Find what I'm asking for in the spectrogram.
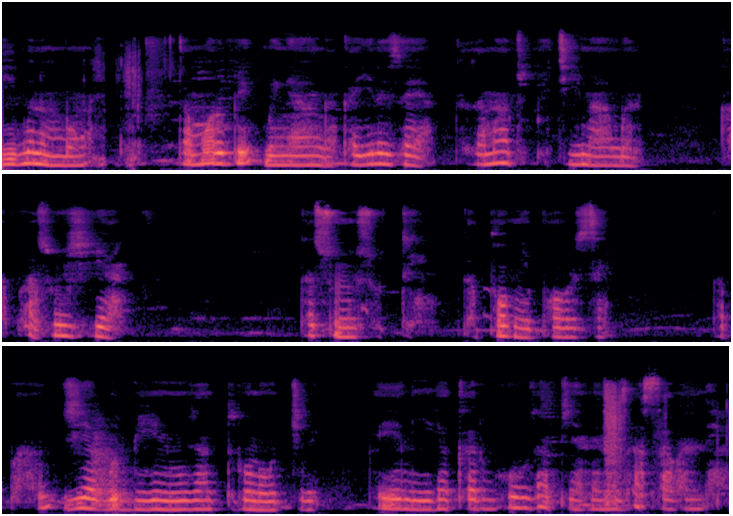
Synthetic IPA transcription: iː˦ɡ͡bɪ˦nɨ˨m̩˨˦bɔ˦ŋɔ˦ | ka̰˨mɔ˦ɾɨ˦bɛ˦ɡ͡bɛ˨ɲa˦ŋɡa˨ka˨jɛ˦lɨ˦za˦ja˨ | ka˨za˨maː˦tu̥˨pe˨tʰiː˦maː˦ɡ͡ba˦nɨ˨ | kʰa˨pa˨ʔso˦ʒi˦a˨ | kʰa˨sʊ˨nu˦su̥˨tɪ̥˨ | ka˨pʰɔ˦bɲɛ˨pʰɔ˦bɾɪ˦sɨ˦ | ka˨pa˨ʔʒi˦a˨ɡ͡be˦biː˦nuː˦za˦ntɨ˨ɾo˦no˨t͡ʃi˦ɾɪ˦ | ka̰˨jɛ̰˦liː˨˦ɡa˦kʰa˦ɾɨ˦bo˦za˦pi˨ɛ˨nːɨ˨na˦za˦ʔsa˦ba˦nːɨ˨

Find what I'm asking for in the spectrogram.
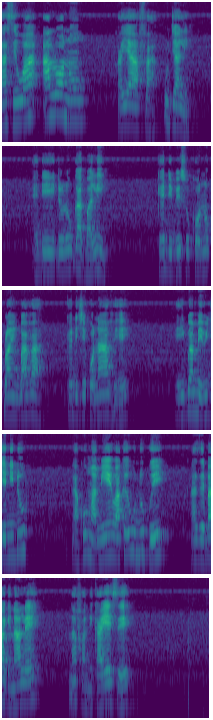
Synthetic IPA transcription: ka˨se˨wa˦a˨lʊ˦ɔ˦nʊ̃˦ | ka˨ja˦˨fa̰˨ṵ˦d͡ʒa˦li˨ | ɛ̰˨de˨do˨nʊ̃˦ɡa˦ɡ͡ba˨li˦˨ | kɛ˦de˨be˦sʊ˦kɔ˨nʊ̃˦k͡pla˦ɲĩ˨ɡ͡ba˦va˦˨ | kɛ˦de˨ʃe˦kɔ˨nã˦vɛ˨˦ | e˨di˦ɡ͡ba˦me˨vi˦d͡ʒe˦nĩ˦du˦ | la̰˨ko˦mã˨mĩ˨˦ɛ˦wo˨a˨ke˦wu˦du˦ku˨e˦ | a˨zɛ˨ba˦˨ɡe˨nã˨lɛ˦ | nã˦fa˨nẽ˨ka˨jɛ˦sɛ˦

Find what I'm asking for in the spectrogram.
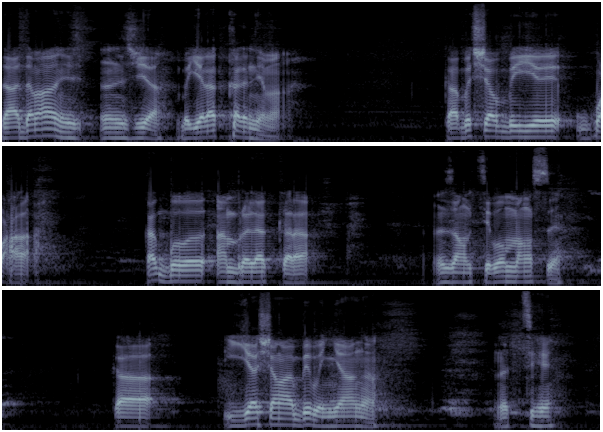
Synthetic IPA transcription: daː˨da˦ma˦n̩˦˨ʒi˦a˨bɛ˨jɛ˦la˦ka˦lɨ˦nɛ̰˨ma̰˨ | ka˨bɛ˦ʃɛ˦bbɨ˦jɛ˦ɡʷa˦ʔa̰˨ | ka˦ɡ͡bo˦bɨ˦a˨m˦bɨ˨ɾɨ˦la˦ka˨ɾa̰˨ | n̩˨za˨ŋ˨te˨bɨ˦ma˦ŋsɨ̰˨ | ka˨ | jɛ˦ʃa˦ŋa˦be˦bɨ˨ɲaː˦ŋa̰˨ | nɨ̰˨tɪ˦hɪ˦

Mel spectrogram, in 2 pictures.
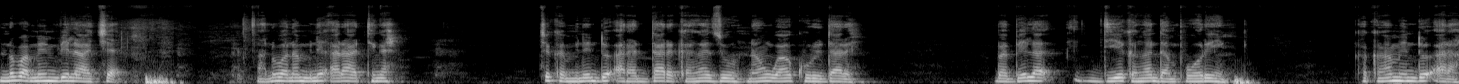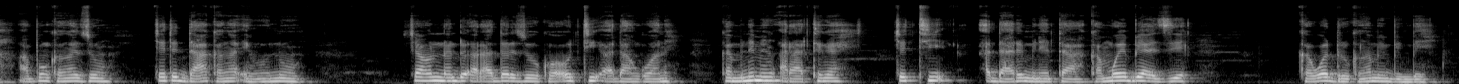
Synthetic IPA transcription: nʊ˦ba˨mɪ˦m˦be˦la˨t͡ʃɛ˦ | a˨nʊ˦ba˨na˦mi˨ne˦ʔa˨ɾa˦˨tɪ˦ŋɛ˦ | t͡ʃɛ˦ka˨mɪ˨ne˦do˦ʔa˨ɾa˨da˦ɾɪ˨kʰa˨ŋa˦zu˦˨na˨˦waː˦ku˦ɾɪ˦da˦ɾɪ˨ | ba˨bɛ˦la˦dɪ˨je˦ka˨ŋa˦da˨mpʰo˨˦ɾiː˦˨ | ka˨ka˨ŋa˦mɪ˦n˦do˦ʔa˨ɾa˨a̰˨bʊ˦ŋka˨ŋa˦zu˦˨ | t͡ʃɛ˦tɪ˦daː˨˦ka˨ŋa˦ʔɪ˨ŋʊ˦nuː˦˨ | t͡ʃa˦ʊ˦n˦na˨˦do˦ʔa̰˨ɾʔa̰˨da˦ɾɪ˨zʊ˦˨ka˨a̰˦ʔʊ˦ti˦a˨da˨ŋɡʊ˨a˨nɪ˦ | ka˨mi˨ne˦mɪ˦ŋa̰˨ɾa˨tɪ˦ŋɛ˦ | t͡ʃɛ˦tʰi˦a˨da˨ɾɪ˦mi˨ne˦taː˦˨ka˨mɔ˦ɛ˦bɛ˦a˨zi˦e˦ | ka˨wa˦dʊ˨o˨ka˨ŋa˦mɪ˦nbi˨mbe˦

